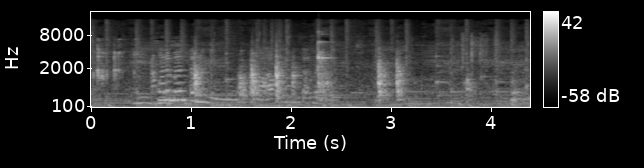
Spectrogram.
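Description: Small ceramic dishes and cutlery clinking as plates are set down on a table, a run of sharp clinks, over background music and voices.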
